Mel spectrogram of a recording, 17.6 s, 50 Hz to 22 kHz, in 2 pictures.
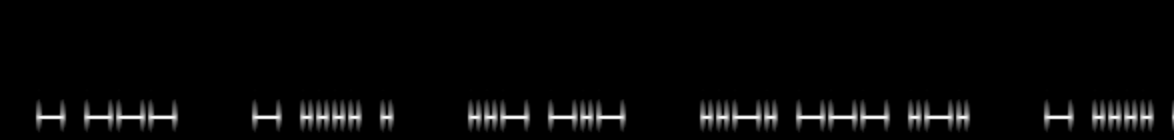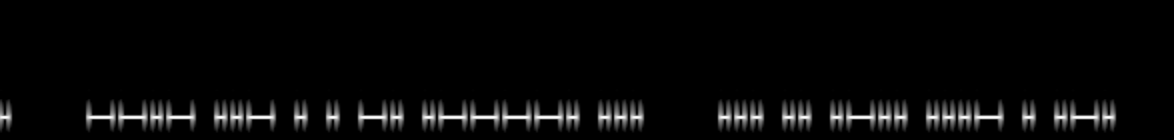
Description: Morse code, heard as a keyed tone, about 20 wpm, 700 Hz. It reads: TO THE UK FOR THE QUEEN'S SILVER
